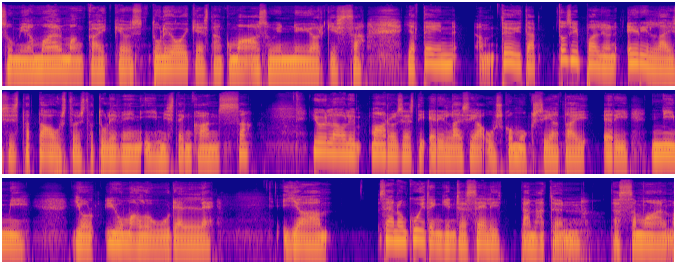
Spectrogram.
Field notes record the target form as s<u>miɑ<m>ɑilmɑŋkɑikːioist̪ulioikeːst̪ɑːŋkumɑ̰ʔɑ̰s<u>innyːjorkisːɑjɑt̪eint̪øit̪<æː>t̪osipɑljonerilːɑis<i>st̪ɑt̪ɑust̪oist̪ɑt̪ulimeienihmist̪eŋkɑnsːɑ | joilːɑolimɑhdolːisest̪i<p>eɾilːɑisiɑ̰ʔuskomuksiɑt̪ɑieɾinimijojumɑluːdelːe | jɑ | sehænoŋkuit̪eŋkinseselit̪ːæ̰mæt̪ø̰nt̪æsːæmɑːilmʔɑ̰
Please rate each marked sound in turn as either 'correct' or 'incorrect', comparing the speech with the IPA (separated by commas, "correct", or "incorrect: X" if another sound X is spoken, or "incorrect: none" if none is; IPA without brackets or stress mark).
correct, correct, correct, incorrect: æ, correct, incorrect: ʔ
